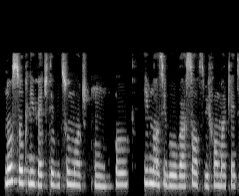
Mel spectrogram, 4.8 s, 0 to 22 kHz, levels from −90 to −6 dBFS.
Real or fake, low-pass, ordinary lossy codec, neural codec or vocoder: real; 7.2 kHz; MP3, 48 kbps; none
